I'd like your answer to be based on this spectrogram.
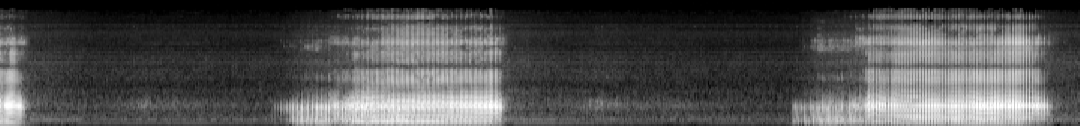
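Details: Two pug dogs sleeping on a couch snoring together: two long, loud, rough rattling snores separated by quiet pauses; heavy snoring.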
